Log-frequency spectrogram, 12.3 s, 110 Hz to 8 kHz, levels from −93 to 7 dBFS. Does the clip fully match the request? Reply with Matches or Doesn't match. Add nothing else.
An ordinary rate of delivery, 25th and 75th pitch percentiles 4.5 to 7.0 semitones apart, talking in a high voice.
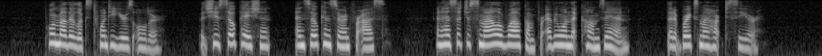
Doesn't match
